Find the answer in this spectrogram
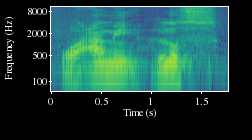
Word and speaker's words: وَعَمِلُوا: So we will not lengthen it and we will not say wa'amilu solihat, wa'amilu solihat. No. Wa'amilus, wa'amilus. So the waw is silent.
